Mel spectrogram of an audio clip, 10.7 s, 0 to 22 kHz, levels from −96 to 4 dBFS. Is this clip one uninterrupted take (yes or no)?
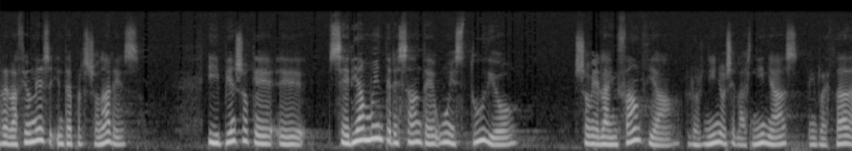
no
